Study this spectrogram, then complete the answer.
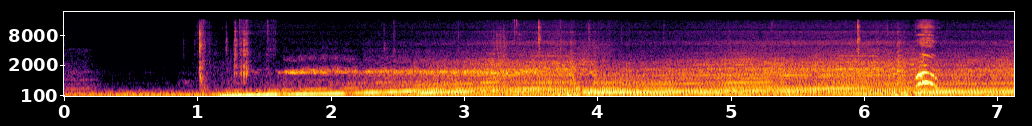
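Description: A Mercedes C43 AMG accelerates hard while racing a Lexus ISF, its engine note climbing steadily in pitch after a sharp throttle blip, loud and close, with brief outside noises over the sustained roar.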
